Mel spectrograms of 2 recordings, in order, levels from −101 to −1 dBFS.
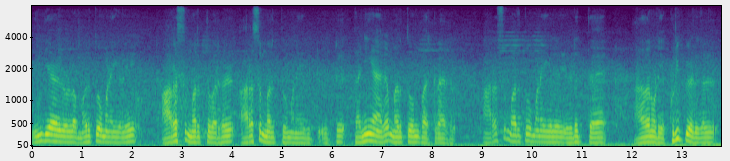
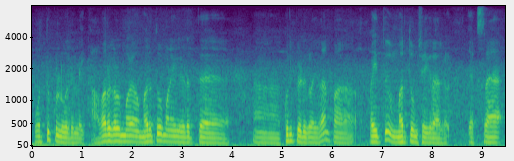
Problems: none marked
